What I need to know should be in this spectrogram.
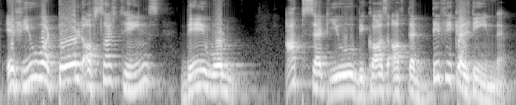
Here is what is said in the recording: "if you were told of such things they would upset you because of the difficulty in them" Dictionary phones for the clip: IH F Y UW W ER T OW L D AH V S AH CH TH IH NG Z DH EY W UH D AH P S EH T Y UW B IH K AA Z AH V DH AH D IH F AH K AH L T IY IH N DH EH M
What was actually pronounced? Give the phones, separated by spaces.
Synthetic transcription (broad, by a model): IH F Y UW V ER T OW L D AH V S AH CH T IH NG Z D EY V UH D AH P S EH T Y UW B IH K AA Z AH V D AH D IH F AH K AH L T IY IH N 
